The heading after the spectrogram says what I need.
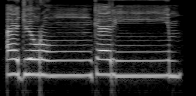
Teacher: را پہ تنوین اب پیش ہے، پھر حرف الکاف آتا ہے کلمت کریم۔ کاف حروف الاخفاء میں سے ہے تو ہم یہ حکم کو غنہ کے ساتھ ادا کریں گے۔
